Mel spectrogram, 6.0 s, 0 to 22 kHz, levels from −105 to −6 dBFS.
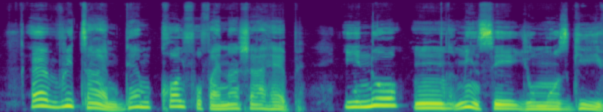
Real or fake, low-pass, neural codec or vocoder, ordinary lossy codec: real; 19.8 kHz; none; none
